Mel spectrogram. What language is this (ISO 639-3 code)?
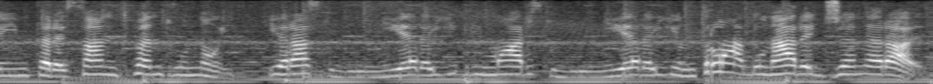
ron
